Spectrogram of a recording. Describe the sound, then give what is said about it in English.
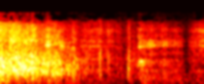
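Gunfire rings out in a canyon, fired by a shooter up behind a tree and hitting a rider's leg: a loud burst of rumbling noise followed by a few sharper cracks that echo and fade over about two seconds, with no voices. “the shots weren't coming from inside”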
